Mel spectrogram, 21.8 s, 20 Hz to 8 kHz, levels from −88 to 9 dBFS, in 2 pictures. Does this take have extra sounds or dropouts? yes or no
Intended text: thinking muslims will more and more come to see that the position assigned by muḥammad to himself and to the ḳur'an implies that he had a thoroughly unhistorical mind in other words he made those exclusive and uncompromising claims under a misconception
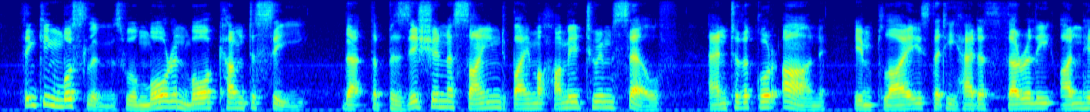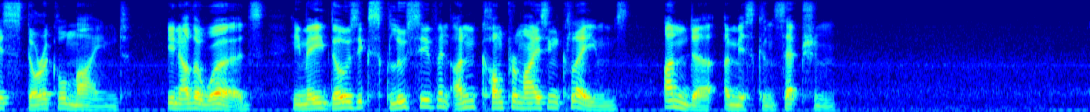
no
